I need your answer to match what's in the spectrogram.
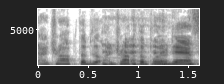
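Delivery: very high, very loud, shrill yell. Imagining a character yelling from the bathroom: pretend yelling. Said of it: "you just hear him yell out".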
